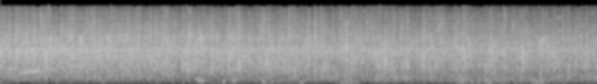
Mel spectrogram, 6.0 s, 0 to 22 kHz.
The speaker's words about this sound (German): Bitte Riesenapplaus für die 3 Poeten und Poetinnen.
